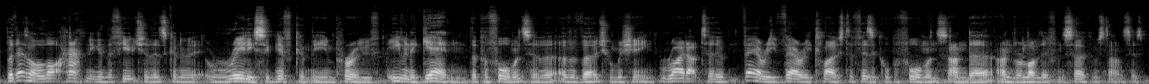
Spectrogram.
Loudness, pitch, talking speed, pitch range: -20 LUFS, 115 Hz, 210 wpm, 110-125 Hz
